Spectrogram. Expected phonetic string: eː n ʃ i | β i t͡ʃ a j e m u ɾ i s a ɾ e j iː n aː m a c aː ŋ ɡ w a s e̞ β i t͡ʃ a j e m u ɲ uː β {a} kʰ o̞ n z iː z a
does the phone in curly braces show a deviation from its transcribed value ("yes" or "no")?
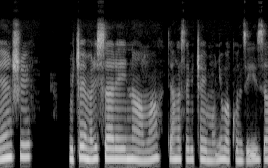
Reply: no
